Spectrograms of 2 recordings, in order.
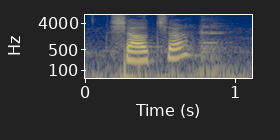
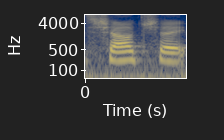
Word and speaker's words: shaucha: Things like shaucha. So sometimes when it's an SA, it depends on Sanskrit, it's pronounced SH. So shavasana that's spelt SA is shavasana with a sh sound.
